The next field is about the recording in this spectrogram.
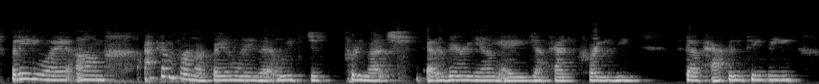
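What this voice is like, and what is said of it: Southern US Georgia accent. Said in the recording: “I'm from Georgia, if you can't tell from the accent.”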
